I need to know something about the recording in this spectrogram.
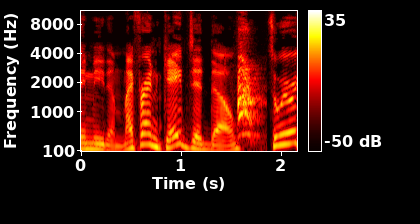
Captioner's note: bark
